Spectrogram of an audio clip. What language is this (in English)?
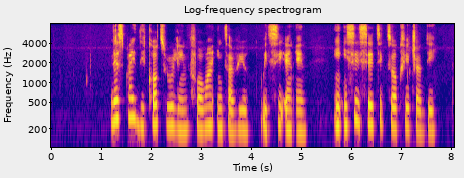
Nigerian Pidgin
